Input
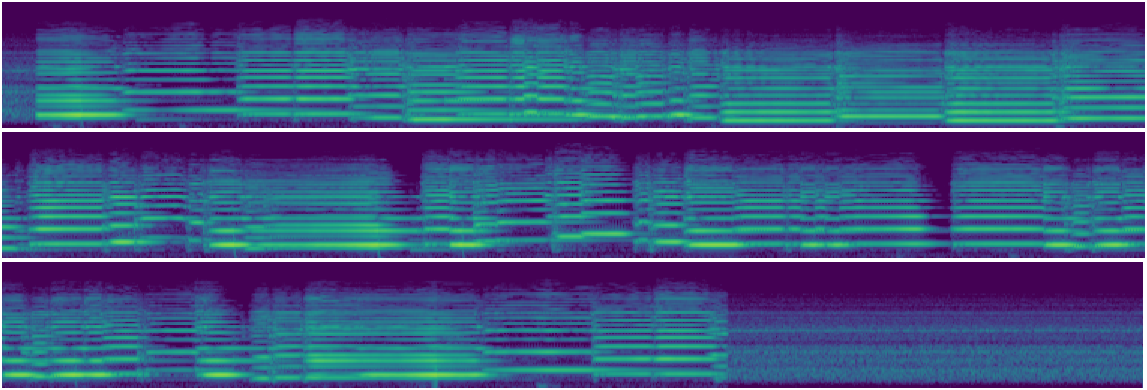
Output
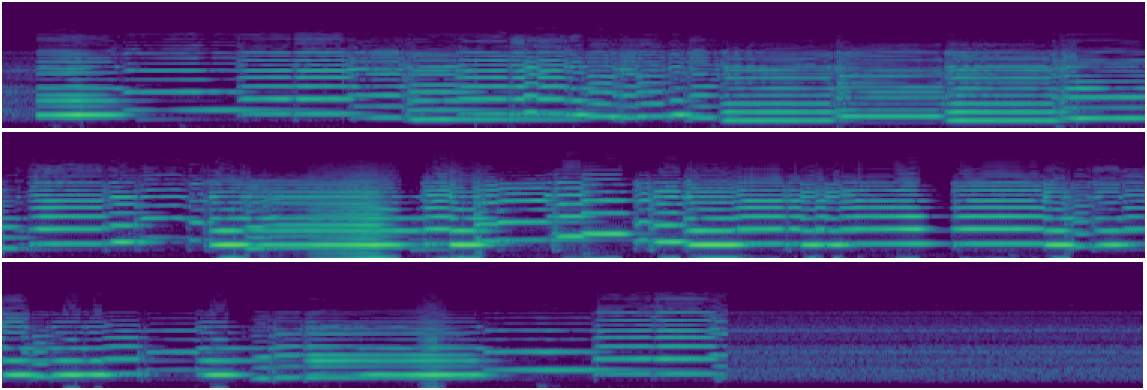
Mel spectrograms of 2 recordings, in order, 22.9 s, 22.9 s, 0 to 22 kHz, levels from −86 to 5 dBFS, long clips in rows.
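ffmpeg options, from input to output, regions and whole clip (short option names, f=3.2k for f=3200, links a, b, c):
-filter_complex "[0:a]asettb=1/sr,asplit=3[a][b][c];[a]atrim=end=2.284[d];[b]atrim=start=2.28:end=3.17,asetpts=PTS-STARTPTS,afade=t=in:d=0.004:c=qsin,afade=t=out:st=0.886:d=0.004:c=qsin,acrossover=split=5700[e][f];[f]acompressor=threshold=-53dB:ratio=4:attack=1:release=60[g];[e][g]amix=inputs=2:normalize=0,highpass=f=290:p=1[h];[c]atrim=start=3.166[i];[d][h]acrossfade=d=0.004:c1=hsin:c2=qsin[j];[j][i]acrossfade=d=0.004:c1=qsin:c2=hsin,asettb=1/sr,asplit=3[k][l][m];[k]atrim=end=7.174[n];[l]atrim=start=7.17:end=7.64,asetpts=PTS-STARTPTS,afade=t=in:d=0.004:c=qsin,afade=t=out:st=0.466:d=0.004:c=qsin,highshelf=f=3k:g=-10,aecho=1:1:3.7:0.81,atrim=end_sample=20727[o];[m]atrim=start=7.636[p];[n][o]acrossfade=d=0.004:c1=hsin:c2=qsin[q];[q][p]acrossfade=d=0.004:c1=qsin:c2=hsin,asettb=1/sr,asplit=3[r][s][t];[r]atrim=end=9.014[u];[s]atrim=start=9.01:end=14.77,asetpts=PTS-STARTPTS,afade=t=in:d=0.004:c=qsin,afade=t=out:st=5.756:d=0.004:c=qsin,lowpass=f=4.2k:w=0.5412,lowpass=f=4.2k:w=1.3066,aeval=exprs='clip(val(0),-1,0.112)':c=same,acontrast=54[v];[t]atrim=start=14.766[w];[u][v]acrossfade=d=0.004:c1=hsin:c2=qsin[x];[x][w]acrossfade=d=0.004:c1=qsin:c2=hsin,asettb=1/sr,asplit=3[y][z][aa];[y]atrim=end=15.434[ab];[z]atrim=start=15.43:end=19.22,asetpts=PTS-STARTPTS,afade=t=in:d=0.004:c=qsin,afade=t=out:st=3.786:d=0.004:c=qsin,lowpass=1.7k,volume=11.5dB,asoftclip=hard,volume=-11.5dB[ac];[aa]atrim=start=19.216[ad];[ab][ac]acrossfade=d=0.004:c1=hsin:c2=qsin[ae];[ae][ad]acrossfade=d=0.004:c1=qsin:c2=hsin,acrossover=split=5700[af][ag];[ag]acompressor=threshold=-51dB:ratio=4:attack=1:release=60[ah];[af][ah]amix=inputs=2:normalize=0,bass=f=250:g=-2,treble=f=4k:g=-4,volume=-7.5dB"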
